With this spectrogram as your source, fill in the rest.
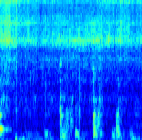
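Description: Chopped onion and green chillies sauté in oil in a kadai for egg kothu parotta. A steady sizzle runs throughout, broken by several distinct spatula scrapes and stirs, with no voices.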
